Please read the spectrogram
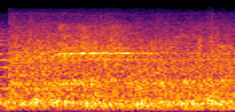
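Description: Steady rushing noise with a faint high whine partway through.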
